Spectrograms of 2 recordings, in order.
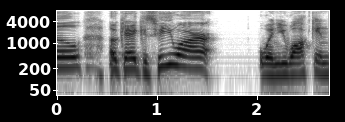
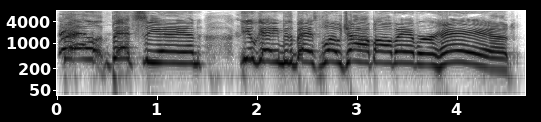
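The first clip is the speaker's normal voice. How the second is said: high, loud, slow Southern holler; hammed-up Southern belle shouting; loud Southern accent; 11 semitones higher, 3 dB louder, slower than usual. Podcast accent game round, hammed-up Southern shout. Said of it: "which is Southern".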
